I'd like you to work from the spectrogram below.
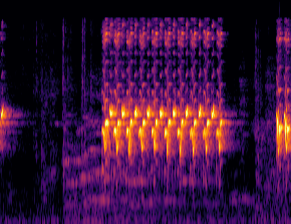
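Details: Rough ngriwik chatter from a garuda-type yellow-vented bulbul, played to teach young bulbuls to sing: a rapid, even string of sharp repeated notes lasting about two seconds, then silence, then another fast burst beginning.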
